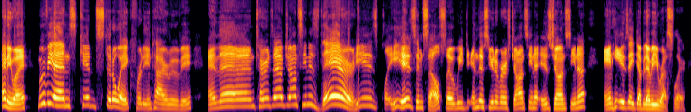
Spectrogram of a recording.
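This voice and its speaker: Young man, podcast host, casual recap, fairly high voice, dry close mic, animated. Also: normal speed, smooth, dry recording. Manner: animated, acts out characters' lines with jumps in pitch and loudness; laughs often, swears casually.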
